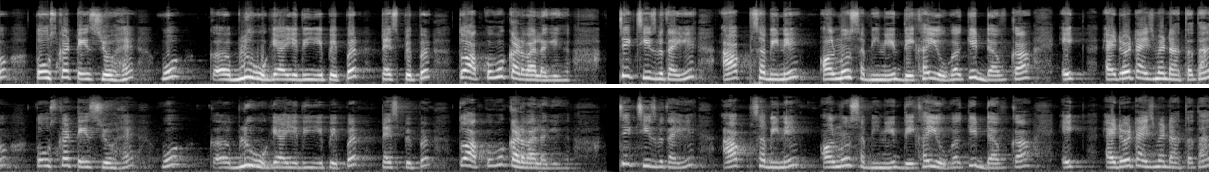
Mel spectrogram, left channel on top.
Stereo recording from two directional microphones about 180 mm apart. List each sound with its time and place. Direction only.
0.0 s a woman's voice: 50° left (ahead or behind)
